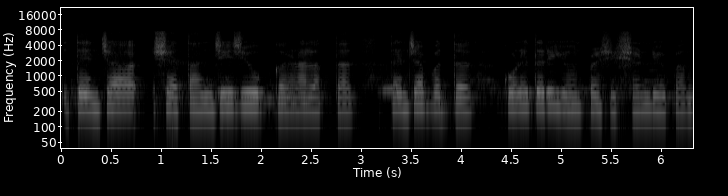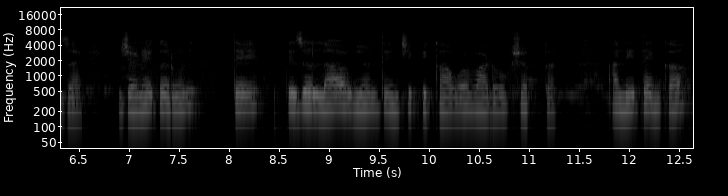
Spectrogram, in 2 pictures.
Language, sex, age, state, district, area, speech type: Goan Konkani, female, 18-30, Goa, Canacona, rural, spontaneous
